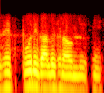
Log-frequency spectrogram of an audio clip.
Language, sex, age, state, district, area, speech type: Dogri, male, 18-30, Jammu and Kashmir, Udhampur, urban, conversation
